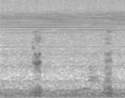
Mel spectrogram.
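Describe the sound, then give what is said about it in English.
Pigs oink twice on a farm in Dublin, two short grunting snorts about a second apart, over a low rumble of outdoor background noise. “Comfort Farms is ripe with everything from okra and tomatoes to chickens and pigs.”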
